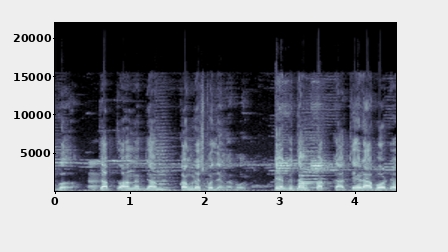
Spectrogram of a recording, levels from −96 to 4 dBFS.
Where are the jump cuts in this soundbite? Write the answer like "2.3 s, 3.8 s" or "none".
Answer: 2.9 s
